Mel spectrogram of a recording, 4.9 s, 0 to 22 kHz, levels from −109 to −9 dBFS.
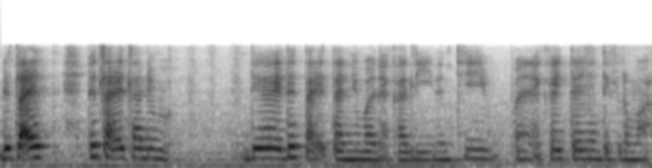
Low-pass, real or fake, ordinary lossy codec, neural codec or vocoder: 7.2 kHz; real; none; none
